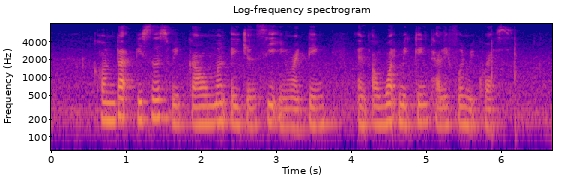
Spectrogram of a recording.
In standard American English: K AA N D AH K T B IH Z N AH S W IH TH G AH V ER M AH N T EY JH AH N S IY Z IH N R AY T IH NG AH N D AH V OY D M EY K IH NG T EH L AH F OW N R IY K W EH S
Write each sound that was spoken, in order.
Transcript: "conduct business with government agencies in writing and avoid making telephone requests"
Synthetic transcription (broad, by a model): K AA N D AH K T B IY S N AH S W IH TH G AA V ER M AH N T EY JH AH N S IY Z IH N R AY T IH NG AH N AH W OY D M EY K IH NG T EH L AH F OW N R IY K W EH S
